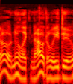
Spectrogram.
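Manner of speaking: ordinary delivery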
